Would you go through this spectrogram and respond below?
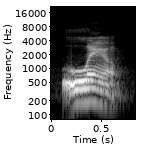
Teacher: L, som alveolar, língua pra cima e como em lamp.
